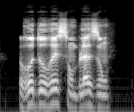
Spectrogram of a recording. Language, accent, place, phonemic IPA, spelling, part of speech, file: French, France, Lyon, /ʁə.dɔ.ʁe sɔ̃ bla.zɔ̃/, redorer son blason, verb, LL-Q150 (fra)-redorer son blason.wav
- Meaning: 1. for an impoverished aristocrat to marry a farmer-general's daughter in order to regain wealth and status 2. to restore one's image, to restore one's reputation, to regain prestige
